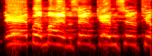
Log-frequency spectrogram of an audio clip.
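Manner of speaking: mock the kid chiming in; child voice. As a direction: pastor imitating his little son. Son imitating in parents' quarrel.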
